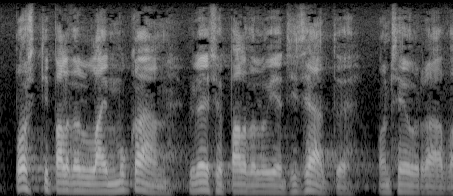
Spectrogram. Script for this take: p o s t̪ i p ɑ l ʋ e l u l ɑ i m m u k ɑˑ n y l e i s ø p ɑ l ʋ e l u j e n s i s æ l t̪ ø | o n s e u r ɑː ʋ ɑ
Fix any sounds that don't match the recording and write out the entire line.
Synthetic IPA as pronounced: p o s t̪ i p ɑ l ʋ e l u l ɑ i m m u k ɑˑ n y l e i s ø p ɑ l ʋ e l u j e n s i s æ l t̪ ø | o n s e u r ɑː ʋ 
